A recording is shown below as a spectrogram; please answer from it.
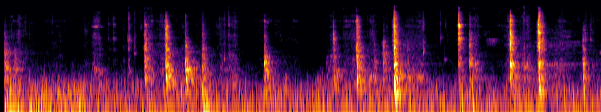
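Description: Irregular metallic clicks and clanks as the linkage and frame of a tractor's spiral-drum paddy implement are handled and adjusted, over a steady low rumble. The loudest clanks come about four seconds in and twice just after five seconds.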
